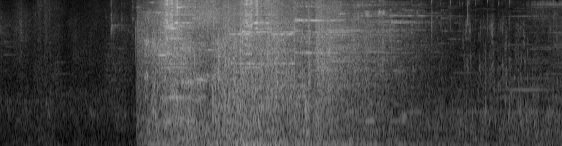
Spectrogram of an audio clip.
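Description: A magic spell bursts with a loud whooshing blast that slowly fades.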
